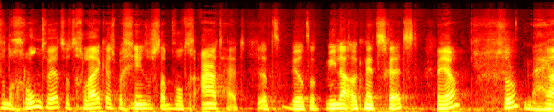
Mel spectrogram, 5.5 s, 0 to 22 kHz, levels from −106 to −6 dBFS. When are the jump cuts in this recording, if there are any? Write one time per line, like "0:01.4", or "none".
0:02.6
0:04.3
